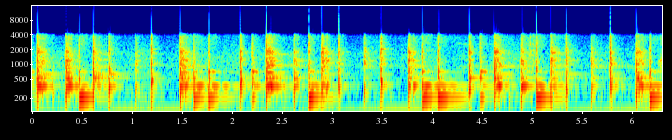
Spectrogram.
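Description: Hand drums, a djembe among them, struck with the hands in a fast, dense rhythm of sharp slaps, with deep bass notes recurring between them.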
